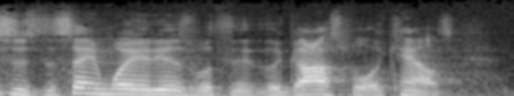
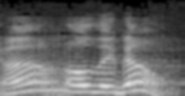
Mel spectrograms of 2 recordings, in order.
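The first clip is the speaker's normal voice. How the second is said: doubtful objection; 8 semitones higher than usual. Acted. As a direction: voice a doubter's objection in a higher pitch. Voices a doubting listener's objection.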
